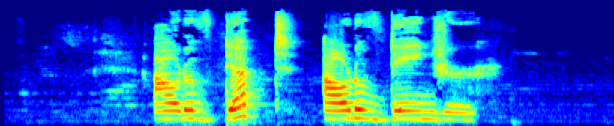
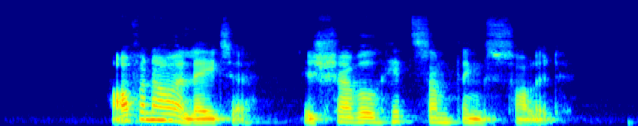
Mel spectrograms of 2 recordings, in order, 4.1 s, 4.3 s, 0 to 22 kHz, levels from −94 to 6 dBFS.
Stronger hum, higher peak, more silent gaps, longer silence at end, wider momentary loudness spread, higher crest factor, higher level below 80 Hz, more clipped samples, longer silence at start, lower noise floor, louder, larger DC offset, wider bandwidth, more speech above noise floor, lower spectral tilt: neither; first, 0 dBFS vs -10 dBFS; neither; first, 0.85 s vs 0.55 s; about the same, 13 LU vs 13 LU; about the same, 18 dB vs 20 dB; about the same, -70 dBFS vs -70 dBFS; neither; first, 1 s vs 0.75 s; second, -71 dBFS vs -85 dBFS; first, -15 LUFS vs -28 LUFS; neither; first, 15.5 kHz vs 10 kHz; about the same, 56 dB vs 58 dB; second, -1 dB/octave vs -7.5 dB/octave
